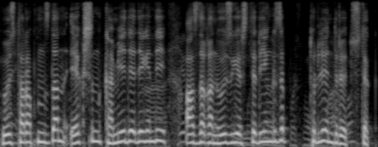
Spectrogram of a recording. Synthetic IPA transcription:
wɵzt̪ʰɑɾɑpəməzd̪ɑnekʃonkʰomʲːe̞d̪ʲijad̪e̞ɡʲe̞nd̪e̞jɑzd̪ɑʁɑnwɵzɡʲe̞ɾɪst̪e̞ɾje̞ŋɡʲɪzɪpt̪ʰʏɾle̞nd̪ɪɾet̪ʰʏ̥st̪ɪk̚

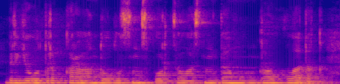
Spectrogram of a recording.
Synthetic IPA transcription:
bɪɾɡʲewo̞t̪əɾəp̚qʰɑɾɑʁɑnd̪əwo̞blˠəsnəɴspo̞rt̪sɑlˠɑsənəɴd̪ɑmuwənt̪ʰɑlˠqəlˠɑd̪əq

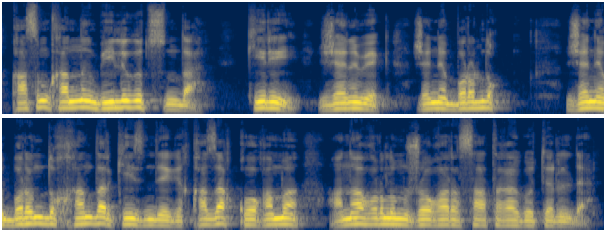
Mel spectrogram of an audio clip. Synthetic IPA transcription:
qʰɑsəmχɑnːəɴbijlɪɡʲɪt̪ʰʊ̥sənd̪ɑ̰ | kʲʰeɾejʒænɪbe̞k | ʒæne̞b | ʒæne̞bʊɾənd̪əχɑnd̪ɑɾkʲʰe̞zɪnd̪e̞ɡʲɪqʰɑzɑqʰo̞ʁɑməɑ̰nɑʁʊɾlˠəməʒo̞ʁɑɾəsɑt̪əʁɑkʲʰɵt̪e̞ɾɪld̪ɪ̰

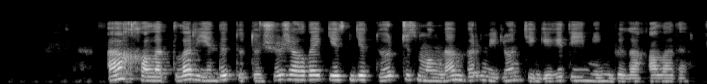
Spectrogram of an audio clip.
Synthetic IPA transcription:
ɑqχɑlˠɑt̪ːəlˠɑɾje̞nd̪ɪt̪ʰʏt̪ɪnʃɪʒɑʁd̪ɑjkʲʰe̞zɪnd̪e̞t̪ʰɵɾt̪ʒ̥ʏzməɴnɑnbɪɾmilʲjio̞nt̪ʰe̞ŋɡʲe̞ɡʲe̞d̪e̞jɪneŋbe̞ɡʲeqʰɑlˠɑd̪ə

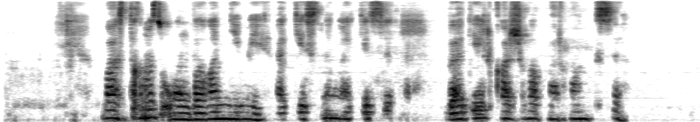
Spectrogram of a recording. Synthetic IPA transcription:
bɑst̪əʁəməzwo̞ɴbɑʁɑnːe̞me̞ækʲe̞sɪnɪŋækʲe̞sɪ | bæd̪e̞lqʰɑʒəʁɑbɑɾʁɑŋkʲʰɪ̥sɪ

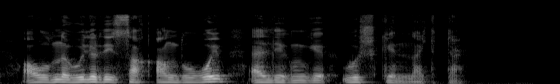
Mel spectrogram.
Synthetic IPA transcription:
ɑ̰wəlˠənɑwɵle̞ɾd̪e̞jsɑqɑɴd̪uqʰo̞jəpæld̪e̞ɡʲɪmɡʲe̞wɵʃɪ̥kʲːe̞nɪnɑ̰jt̪ə̥p̚t̪ʰə̰

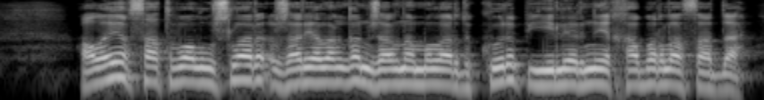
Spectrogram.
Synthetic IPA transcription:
ɑlˠɑjɑqsɑt̪əpɑlˠuʃəlˠɑɾʒɑɾijɑlˠɑɴʁɑnʒɑɾnɑmɑlˠɑɾd̪əkʲʰɵɾɪpjele̞ɾɪne̞χɑbɑɾlˠɑsɑd̪ə

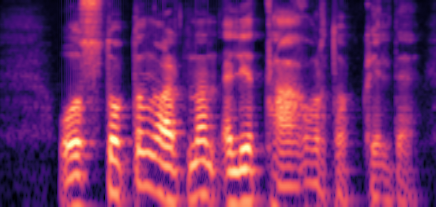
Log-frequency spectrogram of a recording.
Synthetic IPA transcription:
wʔo̞sə̥t̪ʰo̞p̚t̪əɴɑɾt̪ənɑnɪlet̪ʰɑʁəbɪɾt̪ʰo̞̰p̚kʲʰe̞̰ld̪ɪ̰

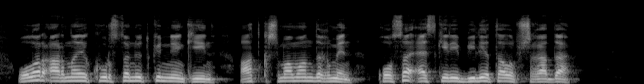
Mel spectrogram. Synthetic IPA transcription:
wo̞lˠɑɾɑɾnɑjəkʰuɾst̪ɑnwɵt̪kʲe̞nːe̞ŋkʲʰe̞jɪnɑt̪̚qʰə̥ʃmɑmɑnd̪əʁəme̞ɴqʰo̞sɑʔæskʲe̞ɾijbijle̞t̪ɑlˠəpʃəʁɑd̪ə

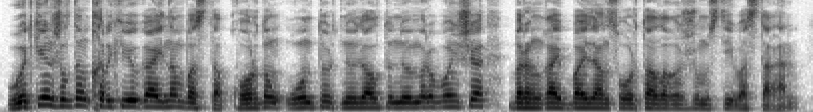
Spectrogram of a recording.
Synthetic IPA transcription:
wɵt̪kʲe̞nʒəlˠd̪əɴqʰəɾkʰʲʏjeɡʲɑjənɑnbɑst̪ɑp̚qʰo̞ɾd̪əɴwo̞nt̪ʰɵɾt̪nɵlɑlˠt̪ənɵmɪɾɪbo̞jənʃɑ | bɪɾəɴʁɑjbɑjlˠɑnəswo̞ɾt̪ɑlˠəʁəʒʊməst̪ejbɑst̪ɑ̰ʁɑ̰n

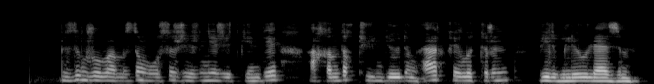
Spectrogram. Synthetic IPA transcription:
b̥ɪzd̪ɪŋʒo̞βɑməzd̪əɴwo̞səʒe̞ɾɪne̞ʒe̞t̪kʲe̞nd̪e̞ɑqənd̪əq̚t̪ʰʏjɪnd̪e̞wd̪ɪŋæɾqʰəjəlˠət̪ʰʏɾɪn | be̞lɡʲɪle̞wlæzɪm

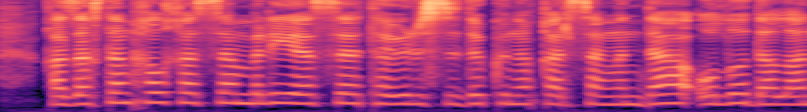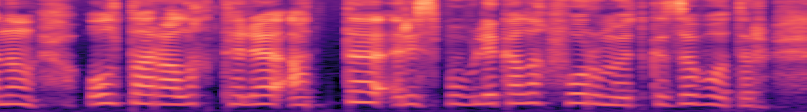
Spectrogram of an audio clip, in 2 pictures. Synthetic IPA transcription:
qʰɑzɑqst̪ɑɴχɑlˠqəɑsːɑmblʲejɑsət̪ʰæwe̞lsɪzd̪ɪk̚ʲʰːʏnɪqʰɑɾsɑɴənd̪ɑʊlˠəd̪ɑlˠɑnəɴʊlˠt̪ɑɾɑlˠəqt̪ʰɪlɪʔɑt̪ːəɾe̞spublˠijkɑlˠəqfo̞ɾumwɵt̪kʲɪzɪpwo̞t̪əɾ

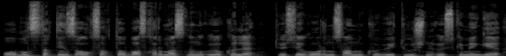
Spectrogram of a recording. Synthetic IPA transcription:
wo̞bəlˠəst̪əq̚d̪e̞jns̬ɑwlˠəqsɑq̚t̪ɑwbɑsqɑɾmɑsənəɴwɵkʲɪlɪt̪ʰɵse̞kʲwo̞ɾənsɑnəŋkʲʰɵβe̞jt̪uʏʃɪnwɵskʲe̞me̞ŋɡʲe̞

